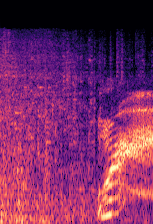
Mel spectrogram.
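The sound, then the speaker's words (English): A speeding shiny red car swerves off the road and crashes into a ditch, smashing its front: a rushing, noisy approach, then a sudden loud impact with shattering and a sharp squealing tone, brief. “So he turned the wheel and ended up driving into a ditch.”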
